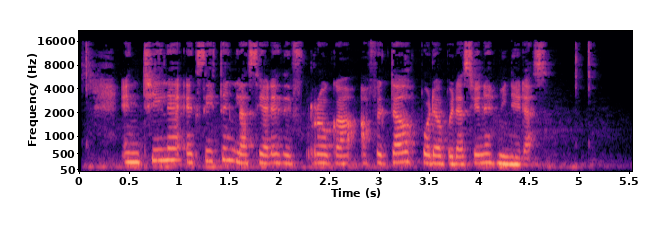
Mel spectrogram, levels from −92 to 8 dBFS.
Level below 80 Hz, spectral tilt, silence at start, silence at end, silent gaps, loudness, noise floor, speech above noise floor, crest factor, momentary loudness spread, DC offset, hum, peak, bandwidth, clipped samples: -62 dBFS; -4 dB/octave; 0.05 s; 0.4 s; none; -18 LUFS; -43 dBFS; 25 dB; 16 dB; 11 LU; under 0.1%; none; -4 dBFS; 16.5 kHz; under 0.1%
